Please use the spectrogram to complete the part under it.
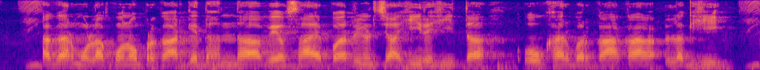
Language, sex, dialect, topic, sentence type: Chhattisgarhi, male, Western/Budati/Khatahi, banking, question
